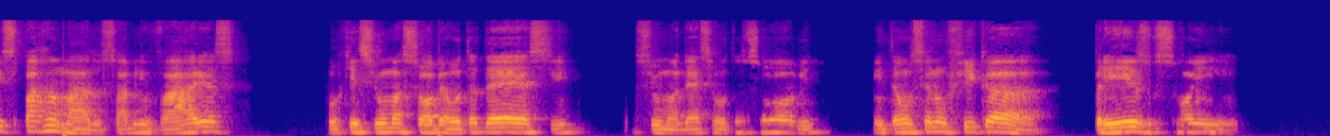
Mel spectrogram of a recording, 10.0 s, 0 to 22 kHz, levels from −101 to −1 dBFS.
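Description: Speech, with two DC steps at 0.49 s and 3.30 s. Each time the waveform's zero line jumps abruptly by about -25 dBFS, as when a converter recalibrates or an offset input is switched in, and that produces a brief low thump while the speech carries on unaffected. On a waveform the trace shifts off centre and then sags back as a 20 Hz high-pass drains the offset. A spectrogram shows a thin vertical broadband line with energy pooled at the lowest frequencies.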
